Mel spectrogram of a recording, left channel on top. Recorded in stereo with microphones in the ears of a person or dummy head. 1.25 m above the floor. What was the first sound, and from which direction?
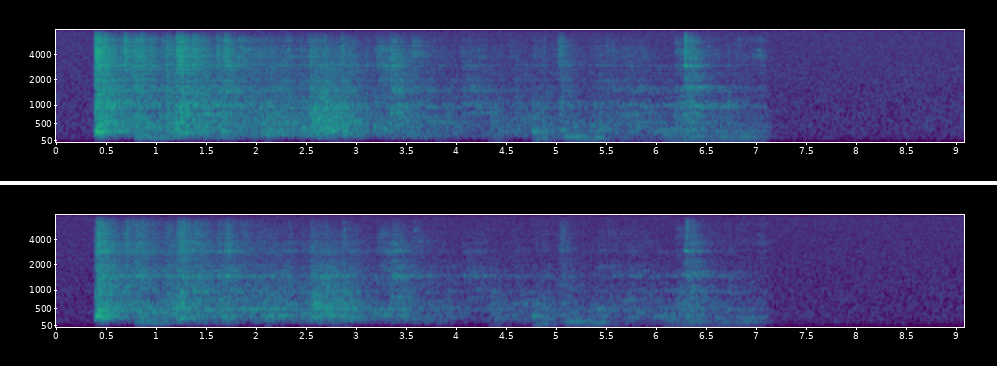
Crushing, 60° left (ahead or behind).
